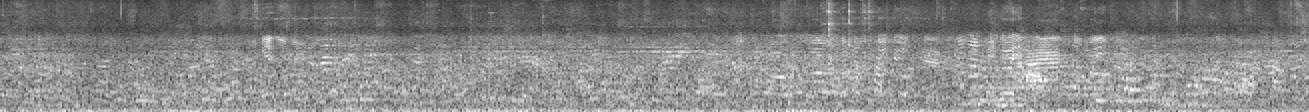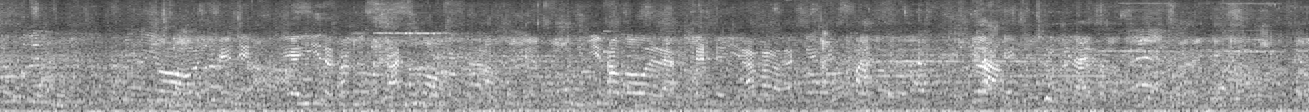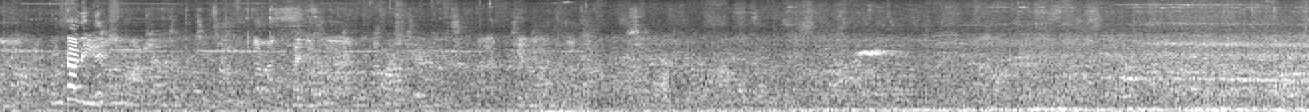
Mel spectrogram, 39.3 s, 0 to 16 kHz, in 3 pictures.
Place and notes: Zhongshan Park Station, Shanghai - walking into Station
From the mall to the subway station, Train stops, Voice message broadcasting station, Trains traveling through, Binaural recording, Zoom H6+ Soundman OKM II
Putuo, Shanghai, China, 23 November 2013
